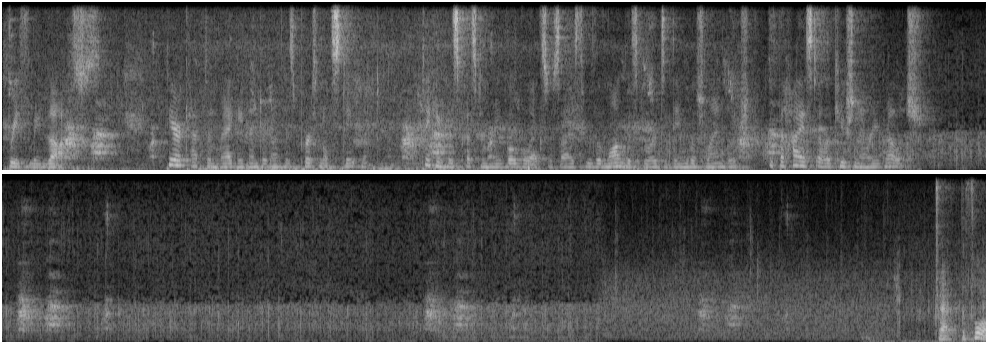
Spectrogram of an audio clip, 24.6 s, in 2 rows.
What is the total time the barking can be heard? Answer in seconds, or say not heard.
7 s.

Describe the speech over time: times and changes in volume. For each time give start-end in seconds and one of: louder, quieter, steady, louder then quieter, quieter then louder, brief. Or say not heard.
0.0-1.2 brief
2.0-11.5 steady
23.0-24.5 brief.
